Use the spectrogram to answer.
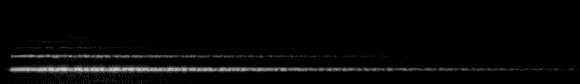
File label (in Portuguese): voz aguda rápida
